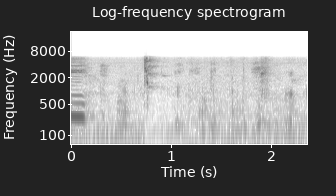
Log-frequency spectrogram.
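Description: Small long-haired Pekingese dogs close by making faint, brief noises, the clearest a short burst under a second in and another near the end.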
